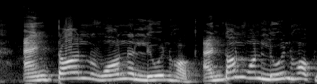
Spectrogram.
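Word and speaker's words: Anton van Leeuwenhoek: एंटोन वॉन ल्यूवेनहॉक, एंटोन वॉन ल्यूवेनहॉक ना बच्चों, ये जो यहां पर आपको एनसीईआरटी में दिया नाम देख लो, एंटोन वॉन ल्यूवेनहॉक, ठीक है?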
